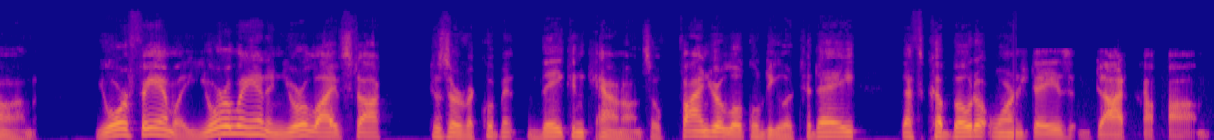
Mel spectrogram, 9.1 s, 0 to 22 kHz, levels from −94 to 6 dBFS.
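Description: Speech that, at 7.61 s, drops out for about 20 ms and then turns dull and boxy through to the end, with nothing above 4.9 kHz, a faint new background noise far below the voice, and little level change. The likely cause is the input switched to a poorer device mid-recording.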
